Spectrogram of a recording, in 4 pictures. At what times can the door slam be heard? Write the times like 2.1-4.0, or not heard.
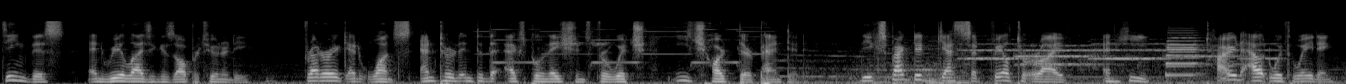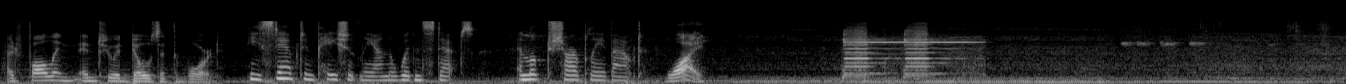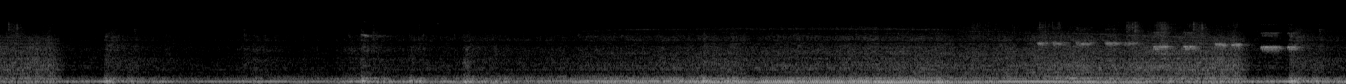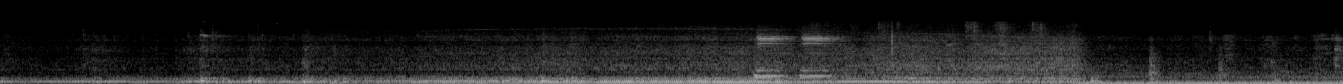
not heard.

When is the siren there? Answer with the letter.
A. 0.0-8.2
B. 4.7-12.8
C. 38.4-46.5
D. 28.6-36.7
B.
